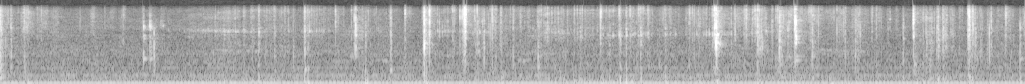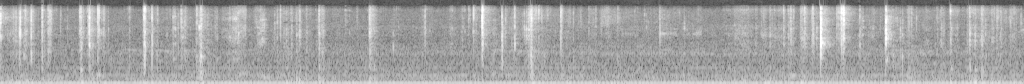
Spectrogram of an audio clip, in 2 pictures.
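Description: A solid white bar of soap, held in a hand with long nails, is scraped and carved with a metal utility knife blade, shaving off curls. Many short, bright, crisp scraping and crackling strokes sound over a steady low hum.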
